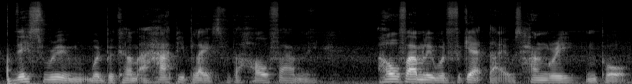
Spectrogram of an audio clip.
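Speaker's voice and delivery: ordinary delivery, nothing marked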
